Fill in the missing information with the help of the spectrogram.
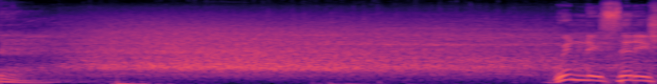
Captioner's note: audience cheering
